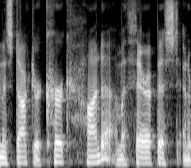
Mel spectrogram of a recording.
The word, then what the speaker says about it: Kirk Honda: my name is Dr Kirk Honda I'm a therapist and a professor sometimes I say my name is Kirk as in Captain and Honda as in the lawnmower or because that's kind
